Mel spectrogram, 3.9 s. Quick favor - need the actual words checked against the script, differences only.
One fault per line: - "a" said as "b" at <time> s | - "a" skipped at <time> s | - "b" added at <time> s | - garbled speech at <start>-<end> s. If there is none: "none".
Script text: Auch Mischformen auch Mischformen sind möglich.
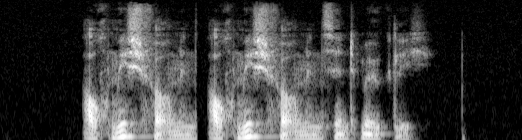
none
